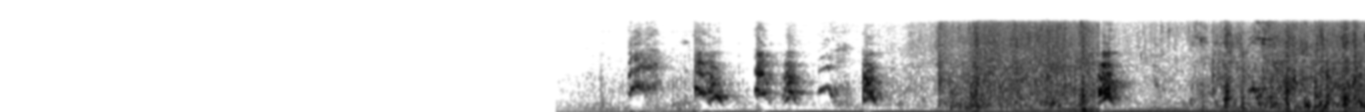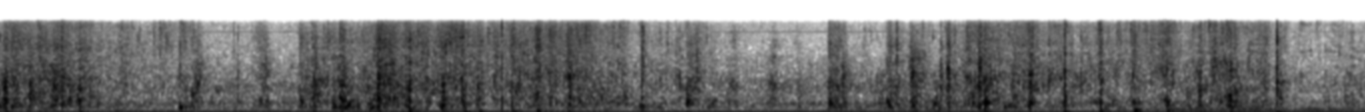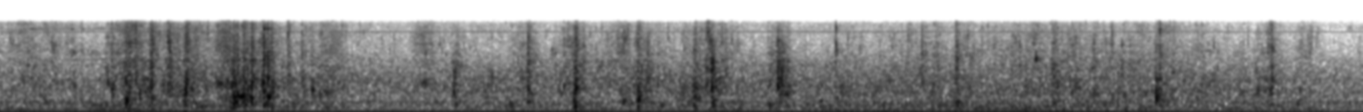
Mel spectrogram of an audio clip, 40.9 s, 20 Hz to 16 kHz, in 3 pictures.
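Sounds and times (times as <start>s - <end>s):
dog barking: 6.3s - 8.9s, 11.0s - 11.3s
dog splashing in pool: 7.0s - 40.6s.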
